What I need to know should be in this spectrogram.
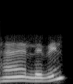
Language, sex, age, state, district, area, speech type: Santali, male, 18-30, West Bengal, Bankura, rural, conversation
